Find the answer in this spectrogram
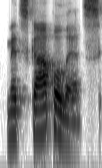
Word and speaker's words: Mitskopoulos: We were joking off camera that I was going to call her M, the mysterious M, but Mitskopoulos is last name.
